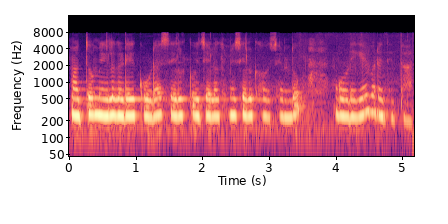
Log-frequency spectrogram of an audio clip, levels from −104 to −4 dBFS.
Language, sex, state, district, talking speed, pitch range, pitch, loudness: Kannada, female, Karnataka, Bidar, 125 wpm, 240-250 Hz, 245 Hz, -14 LUFS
